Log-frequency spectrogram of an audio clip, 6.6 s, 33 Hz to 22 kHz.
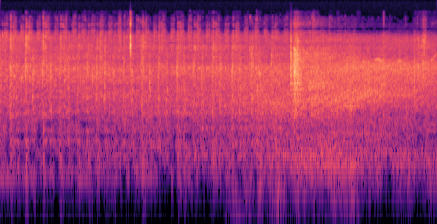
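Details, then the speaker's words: Used Kawasaki Boss 175cc motorcycle (last model) with a new fuel tap, idling: soft, even idle with a steady quick patter, very quiet, with no knocking or tapping. Healthy engine. "ไม่มีดังก๊อกๆกๆกๆอะไรนะครับเสียงเงียบเลยนะครับ"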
